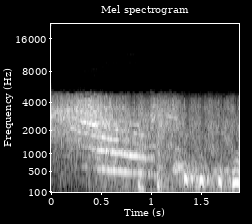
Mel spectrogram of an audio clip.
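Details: A cat gives one drawn-out meow with a slowly falling tone, followed by soft, low human voices.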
